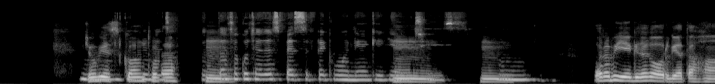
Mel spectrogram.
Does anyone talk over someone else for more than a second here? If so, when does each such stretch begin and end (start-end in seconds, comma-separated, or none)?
0.9-2.4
